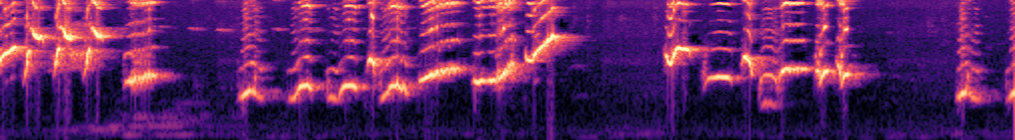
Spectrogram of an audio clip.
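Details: White-rumped shama song meant to make other birds respond: quick high chattering notes, then a series of rising whistled slurs climbing in pitch, a pause, and more varied whistles.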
